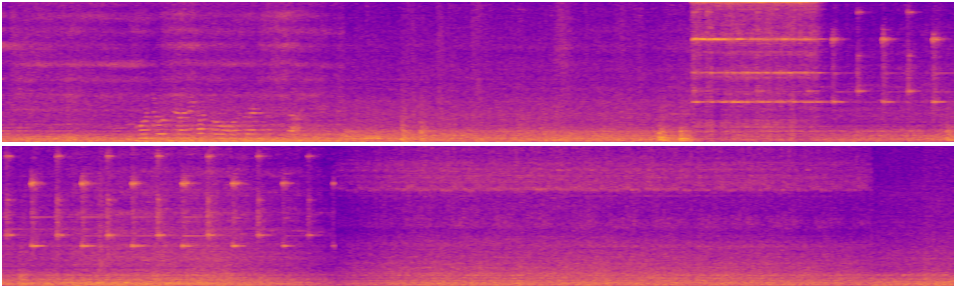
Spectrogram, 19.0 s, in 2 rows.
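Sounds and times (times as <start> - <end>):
train wheels rumbling on rail: 0.0 - 19.0
high ringing: 6.9 - 12.9.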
